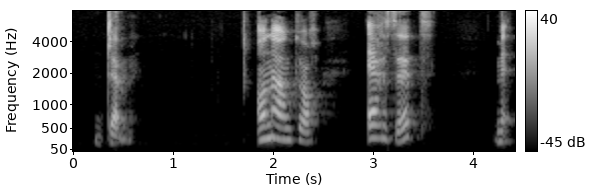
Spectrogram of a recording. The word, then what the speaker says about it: dżem: Et jet, dż, jak dżem, dżem.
